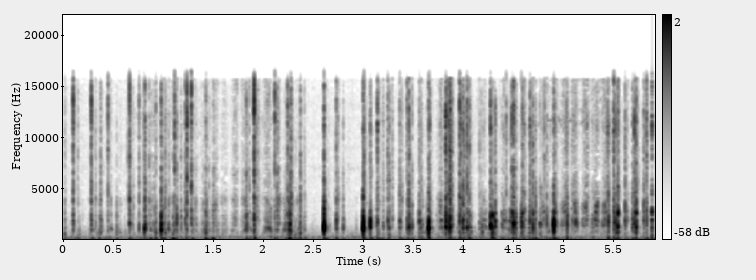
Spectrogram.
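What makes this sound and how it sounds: A wooden ear pick scratches and taps the plastic keypad buttons of an open silver flip phone held in a hand. Dense, dry clicking and scratchy scraping make a fast run of sharp ticks, bright and centered around 1 kHz, over a low steady rumble. The ticks die away instantly, with a brief lull just before the third second.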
